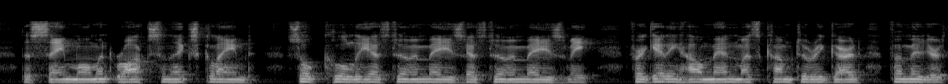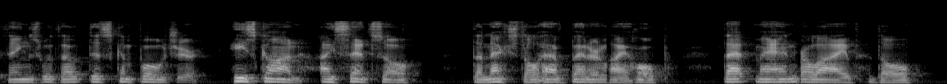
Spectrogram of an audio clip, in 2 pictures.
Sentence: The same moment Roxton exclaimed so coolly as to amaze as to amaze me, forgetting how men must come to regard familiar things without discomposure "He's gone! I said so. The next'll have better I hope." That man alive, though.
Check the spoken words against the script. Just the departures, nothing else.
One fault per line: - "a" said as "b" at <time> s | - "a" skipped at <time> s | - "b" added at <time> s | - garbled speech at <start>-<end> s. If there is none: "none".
none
